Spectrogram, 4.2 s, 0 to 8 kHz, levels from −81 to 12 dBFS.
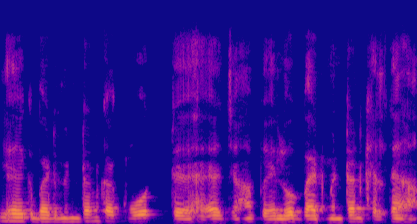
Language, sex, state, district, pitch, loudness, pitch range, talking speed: Hindi, male, Bihar, Gopalganj, 110 Hz, -21 LUFS, 105-115 Hz, 155 wpm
